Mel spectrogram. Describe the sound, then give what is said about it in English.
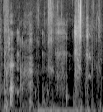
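Chewing of an apple cider donut from a New Hampshire farm: many soft, crunchy, moist mouth sounds in an uneven rhythm, with a couple of sharper bites standing out. The sounds are fairly quiet and there is no talking. “That apple cider donut is from New Hampshire. My lady went to like some farm. Some ASMR.”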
